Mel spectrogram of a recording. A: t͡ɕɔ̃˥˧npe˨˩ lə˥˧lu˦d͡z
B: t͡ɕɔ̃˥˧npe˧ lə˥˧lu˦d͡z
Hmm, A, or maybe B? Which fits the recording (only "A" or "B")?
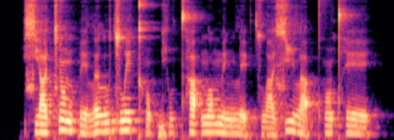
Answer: A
